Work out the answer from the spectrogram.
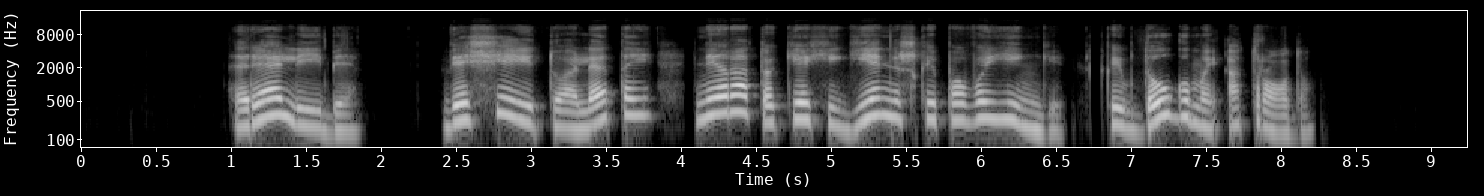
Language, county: Lithuanian, Panevėžys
